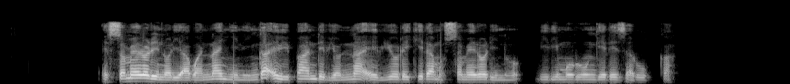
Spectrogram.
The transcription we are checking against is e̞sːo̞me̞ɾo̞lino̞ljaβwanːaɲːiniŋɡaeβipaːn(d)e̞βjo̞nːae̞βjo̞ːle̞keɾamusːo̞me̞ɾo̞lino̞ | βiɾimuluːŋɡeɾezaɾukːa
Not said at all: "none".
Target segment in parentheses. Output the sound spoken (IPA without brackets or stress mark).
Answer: d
